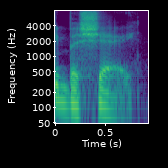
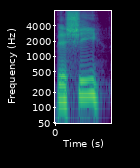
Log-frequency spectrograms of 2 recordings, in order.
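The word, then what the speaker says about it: Bishé: Her name is pronounced Carrie Bechet. Okay. Carrie Bechet. If you're listening, we apologize profusely for butchering your last name. – I think I said Bishy. Yeah. – Bishy, Bijou, Bijois. No, it's Bechet.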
